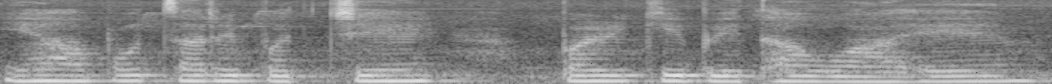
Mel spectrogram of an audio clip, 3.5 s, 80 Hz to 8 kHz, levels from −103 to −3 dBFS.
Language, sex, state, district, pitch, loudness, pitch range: Hindi, female, Arunachal Pradesh, Papum Pare, 195 Hz, -19 LUFS, 185-195 Hz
